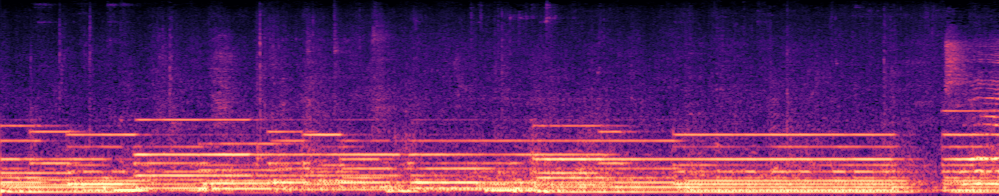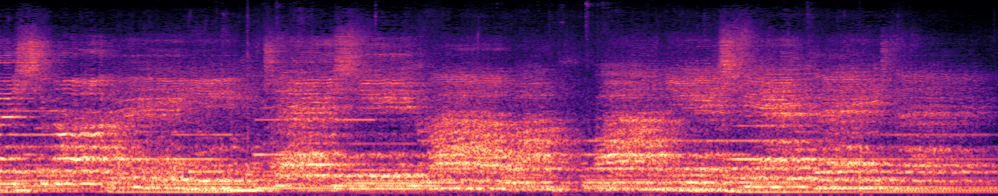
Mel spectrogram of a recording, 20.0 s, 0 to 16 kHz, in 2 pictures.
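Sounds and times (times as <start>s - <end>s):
church organ: 0.0s - 19.9s
voices singing a hymn: 9.4s - 19.9s.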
